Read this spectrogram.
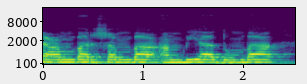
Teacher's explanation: اور نون ساکن کے بعد با آئے گا، چاہے اردو میں ہو چاہے نورانی قاعدے میں ہو، تو کیا ہوگا؟ میم سے بدل کے پڑھیں گے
